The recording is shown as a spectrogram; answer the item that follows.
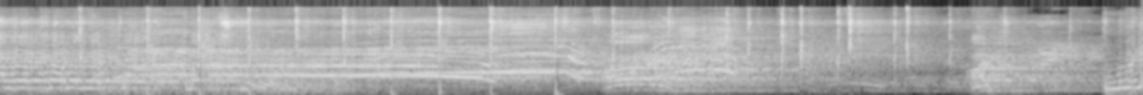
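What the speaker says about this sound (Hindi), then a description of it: "सारे प्लेयर्स के माध्यम से जोरदार ताली से स्वागत करेंगे कोच को" A lively crowd of players at a state karate championship cheers and claps loudly for the coaches, with shouting voices and whoops layered over steady applause close by.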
